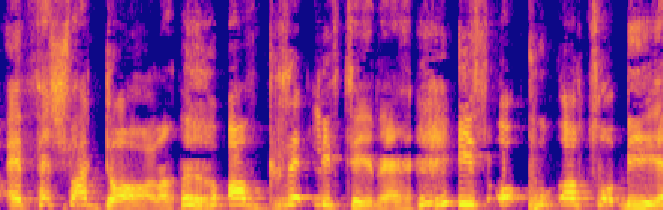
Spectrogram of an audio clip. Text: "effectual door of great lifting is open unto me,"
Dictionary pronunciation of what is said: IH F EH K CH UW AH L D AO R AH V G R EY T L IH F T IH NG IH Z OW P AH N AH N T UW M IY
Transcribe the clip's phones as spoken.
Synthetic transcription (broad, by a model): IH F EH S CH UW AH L D AO L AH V G R EY T L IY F T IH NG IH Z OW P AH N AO L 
